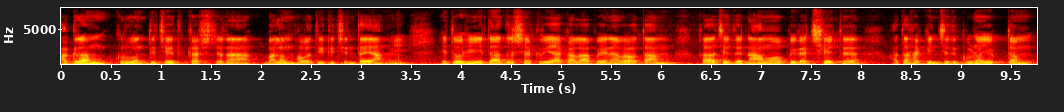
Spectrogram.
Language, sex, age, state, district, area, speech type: Sanskrit, male, 30-45, Andhra Pradesh, Chittoor, urban, spontaneous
